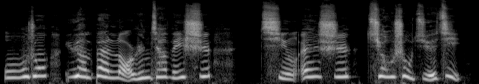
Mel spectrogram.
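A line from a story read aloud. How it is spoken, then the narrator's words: Pleading. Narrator (Chinese): 吴中哀求道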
